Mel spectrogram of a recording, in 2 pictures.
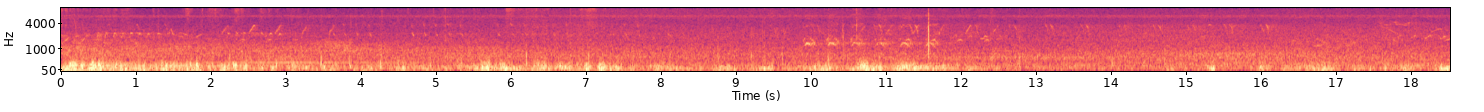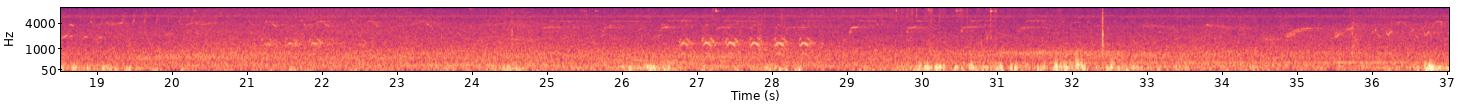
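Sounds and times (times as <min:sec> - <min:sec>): birds calling: 0:26.6 - 0:31.5.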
